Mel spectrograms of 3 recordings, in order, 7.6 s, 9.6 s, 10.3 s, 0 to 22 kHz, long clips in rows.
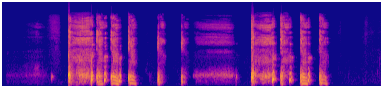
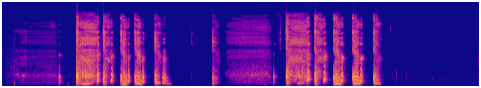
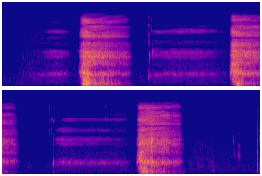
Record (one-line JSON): {"three_cough_length": "7.6 s", "three_cough_amplitude": 32768, "three_cough_signal_mean_std_ratio": 0.38, "cough_length": "9.6 s", "cough_amplitude": 32768, "cough_signal_mean_std_ratio": 0.37, "exhalation_length": "10.3 s", "exhalation_amplitude": 28905, "exhalation_signal_mean_std_ratio": 0.33, "survey_phase": "beta (2021-08-13 to 2022-03-07)", "age": "18-44", "gender": "Female", "wearing_mask": "No", "symptom_sore_throat": true, "symptom_fatigue": true, "symptom_onset": "5 days", "smoker_status": "Never smoked", "respiratory_condition_asthma": false, "respiratory_condition_other": false, "recruitment_source": "Test and Trace", "submission_delay": "1 day", "covid_test_result": "Positive", "covid_test_method": "RT-qPCR", "covid_ct_value": 19.3, "covid_ct_gene": "ORF1ab gene", "covid_ct_mean": 19.7, "covid_viral_load": "350000 copies/ml", "covid_viral_load_category": "Low viral load (10K-1M copies/ml)"}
